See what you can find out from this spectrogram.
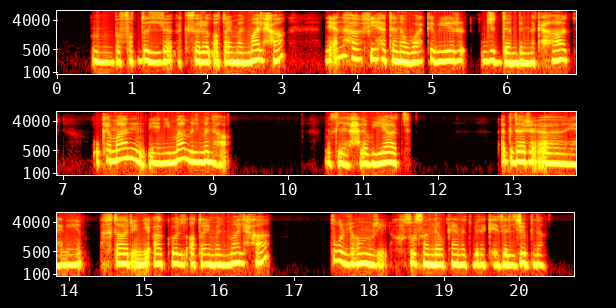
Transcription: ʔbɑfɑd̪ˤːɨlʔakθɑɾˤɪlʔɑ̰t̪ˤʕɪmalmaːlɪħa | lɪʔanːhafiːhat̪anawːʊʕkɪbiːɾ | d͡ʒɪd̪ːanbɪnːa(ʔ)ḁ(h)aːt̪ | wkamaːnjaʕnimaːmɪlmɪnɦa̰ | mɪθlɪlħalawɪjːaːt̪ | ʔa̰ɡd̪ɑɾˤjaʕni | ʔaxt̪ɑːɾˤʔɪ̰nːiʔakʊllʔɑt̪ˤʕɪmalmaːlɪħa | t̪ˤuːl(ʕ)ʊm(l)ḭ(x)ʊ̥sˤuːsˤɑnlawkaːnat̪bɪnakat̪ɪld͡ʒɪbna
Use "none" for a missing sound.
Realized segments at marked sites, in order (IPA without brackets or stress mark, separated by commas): k, h, ʕ, ɾ, x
